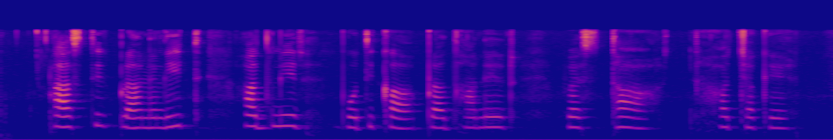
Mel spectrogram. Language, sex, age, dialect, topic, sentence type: Magahi, female, 18-24, Northeastern/Surjapuri, banking, statement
